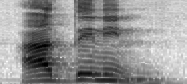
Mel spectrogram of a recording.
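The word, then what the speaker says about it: عدن: അവിടെ നൂനിന്റെ ശബ്ദ് മണിക്കുക അദ്നിൻ അവിടെ ദാലിന് സുക്കൂന് വന്നു എടുത്തു പറയണം അത് ദ് എന്നുള്ളത് എടുത്തു പറയണം അതിനിൻ എന്ന് കഴിഞ്ഞിട്ട് ഒരു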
